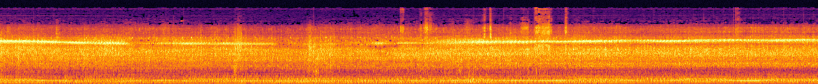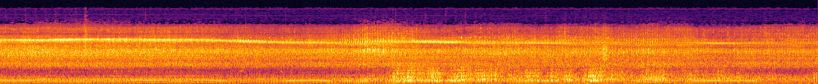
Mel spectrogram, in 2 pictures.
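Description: Truck engine labouring as it hauls a full load of sugarcane across soft field ground, its pitch rising and falling throughout, with a steady high whine above it. The engine gets louder and rougher for several seconds near the end.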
